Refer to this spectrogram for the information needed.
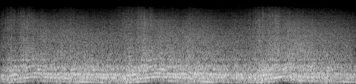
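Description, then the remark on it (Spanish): A Formula 1 race car engine revs loudly, its high whine sweeping up and down in pitch several times in quick succession, with no voices; it is the car of Roberto Guerrero, the first Colombian Formula 1 driver, racing with Café de Colombia branding in 1982. “Roberto Guerrero, el primer piloto colombiano de Fórmula 1, compite con el Lobo de café de Colombia en su carro.”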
